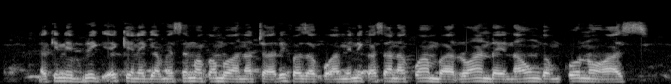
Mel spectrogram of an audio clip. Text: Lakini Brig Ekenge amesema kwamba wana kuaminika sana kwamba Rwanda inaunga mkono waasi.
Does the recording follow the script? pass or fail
fail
